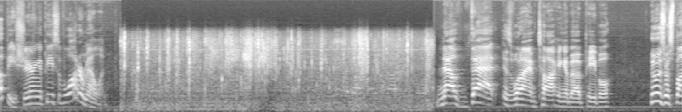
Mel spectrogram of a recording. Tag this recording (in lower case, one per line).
speech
